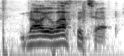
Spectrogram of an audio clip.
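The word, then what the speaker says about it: Nyarlathotep: How do you pronounce it? Narla Hotep. Okay. Yeah. Different again. Okay. And yours is probably the correct way, because the people who know more than me pronounce it that way.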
